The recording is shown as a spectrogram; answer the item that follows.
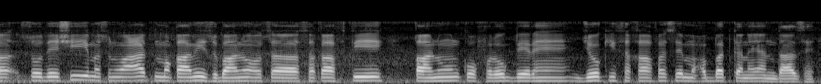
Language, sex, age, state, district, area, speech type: Urdu, male, 18-30, Uttar Pradesh, Balrampur, rural, spontaneous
